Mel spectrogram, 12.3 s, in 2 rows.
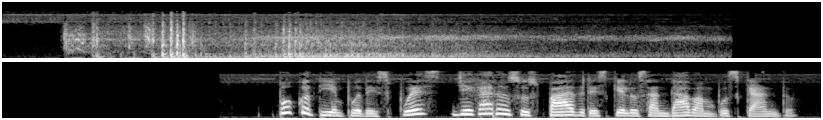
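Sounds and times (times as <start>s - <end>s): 
jet-propelled vacuum cleaner engine starting: 0.5s - 2.7s
speech: 8.2s - 12.2s.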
